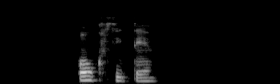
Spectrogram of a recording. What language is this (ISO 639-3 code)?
chm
